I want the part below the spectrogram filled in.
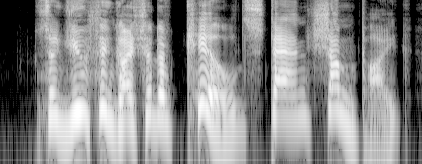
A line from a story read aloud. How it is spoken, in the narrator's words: said Harry angrily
